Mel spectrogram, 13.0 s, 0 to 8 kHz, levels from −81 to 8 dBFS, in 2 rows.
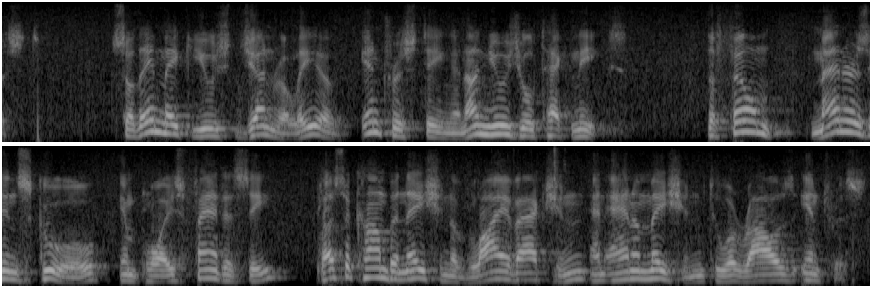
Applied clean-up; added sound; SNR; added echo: neural mask model Resemble Enhance denoiser.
